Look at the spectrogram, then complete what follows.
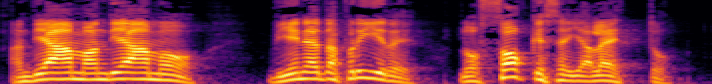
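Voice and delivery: loud impatient shout at the door; shouting through the door. A narrator's reading. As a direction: bellow it through a closed door. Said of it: "gridò attraverso la porta".

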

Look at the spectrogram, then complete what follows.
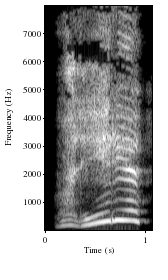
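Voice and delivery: high, loud incredulous question; clamouring astonishment. A narrator's reading. Boyars react to the sorceress's claim, clamouring. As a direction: exclaim the name in disbelief. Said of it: "загалдели бояре".

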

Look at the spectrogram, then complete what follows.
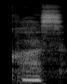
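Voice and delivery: soft moaned name; moaning. Acted. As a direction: moan the name quietly. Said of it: "выгнувшись, простонала Даша".

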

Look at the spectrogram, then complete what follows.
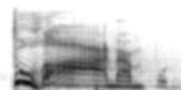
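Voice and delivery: crying for mercy. Retold or imitated. David begging God for mercy after the prophet's rebuke, slow weeping plea. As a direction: drag it out, weeping for forgiveness. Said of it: "baru dia nangis teriak".

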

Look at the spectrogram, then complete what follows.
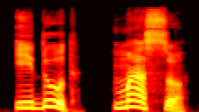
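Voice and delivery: high, loud urgent cry; alarmed shout. A narrator's reading. Kira warning the party, high alarmed shout. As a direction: call out the danger.

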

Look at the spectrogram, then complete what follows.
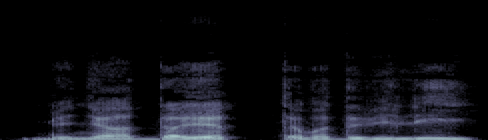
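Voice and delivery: ordinary delivery

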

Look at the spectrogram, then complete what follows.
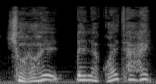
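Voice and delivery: frightened cry. A narrator's reading. Midwife crying out in horror at the deformed newborn, high and frightened. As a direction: recoil in terror at the monster baby. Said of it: "Bà đỡ sợ hãi rồi nói".

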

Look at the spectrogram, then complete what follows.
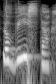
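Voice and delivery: loud, high, drawn-out repeated cry; desperate cry. A narrator's reading. Anania insists he has seen her, desperate. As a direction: wail it out forcefully. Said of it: "gridò".

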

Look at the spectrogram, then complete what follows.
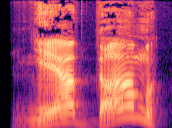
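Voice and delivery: very slow, loud, high defiant roar; old marshal refusing in a rage; furious. A narrator's reading. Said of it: "страшен в гневе". (в гневе, громко, медленно)

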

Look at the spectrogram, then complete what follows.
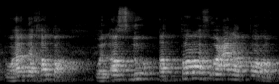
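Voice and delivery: ordinary talk, nothing marked

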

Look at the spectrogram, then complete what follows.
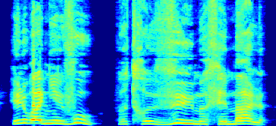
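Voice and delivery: loud, anguished repulsion; distraught cry. A narrator's reading. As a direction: cry out as if the sight hurts. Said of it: "lui cria-t-elle, dans un état impossible à décrire".

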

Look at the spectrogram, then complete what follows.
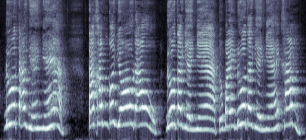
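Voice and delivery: imitated insistent hollering; retold yelling. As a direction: demand it like an angry spirit, without a full scream. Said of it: "nó hét, nó chửi".

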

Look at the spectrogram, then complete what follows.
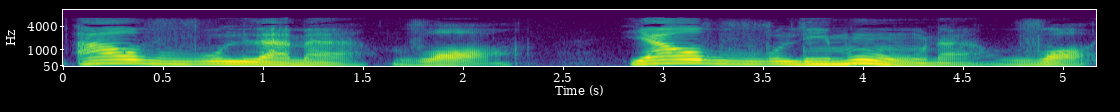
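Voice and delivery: اظلم and یظلمون slow, the ظ rough from the tongue tip; tongue-tip ظ demo. Shown as a demonstration. Teacher isolates the rough ظ sound slowly for students. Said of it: "این نوک زبونی بودن".

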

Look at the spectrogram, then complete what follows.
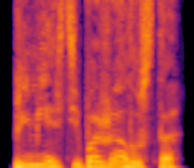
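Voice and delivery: put-on high sweet robot girl; cartoon princess. A narrator's reading. Robot saleswoman's voice continued.

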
